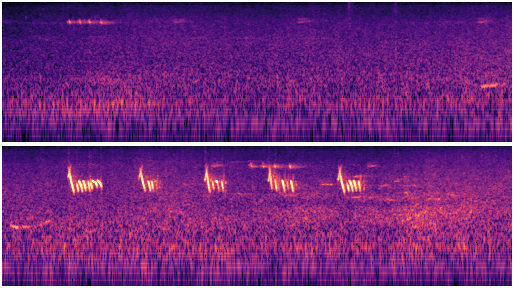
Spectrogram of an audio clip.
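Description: Steady outdoor hiss with a bird calling; about six seconds in the bird gives five loud calls in quick succession, roughly two every second and a half, each a sharp downward note running into a short buzzy trill. Faint high chirps near the start.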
